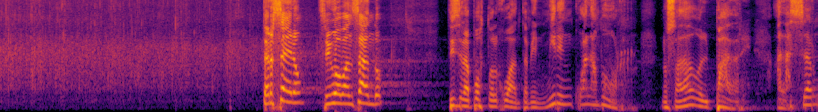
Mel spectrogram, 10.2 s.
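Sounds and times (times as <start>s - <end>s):
audience applause: 0.0s - 3.5s
speech: 2.9s - 4.9s, 5.6s - 10.2s.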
